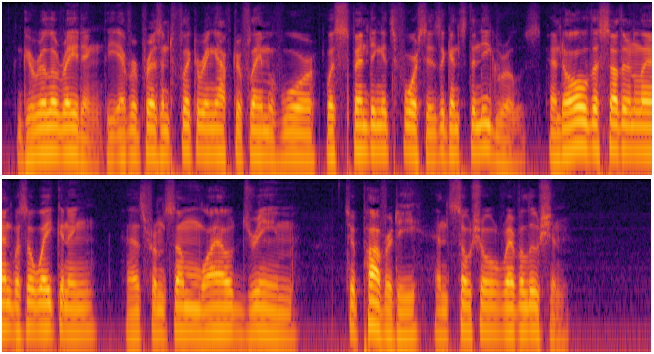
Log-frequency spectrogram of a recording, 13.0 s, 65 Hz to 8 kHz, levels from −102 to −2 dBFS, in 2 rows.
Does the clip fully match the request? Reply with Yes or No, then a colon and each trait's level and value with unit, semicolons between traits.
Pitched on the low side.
Yes: low, 115 Hz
